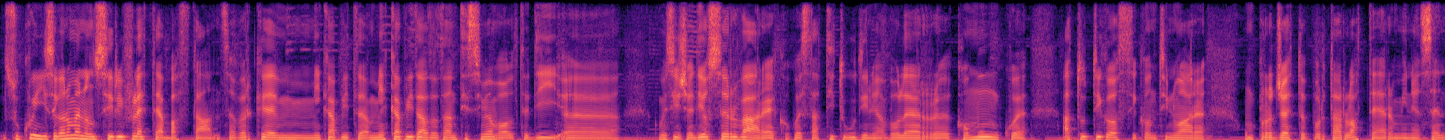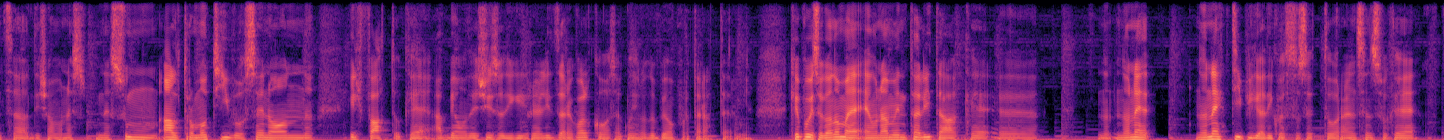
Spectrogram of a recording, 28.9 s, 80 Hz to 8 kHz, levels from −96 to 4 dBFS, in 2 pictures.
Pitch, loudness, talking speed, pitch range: 115 Hz, -24 LUFS, 170 wpm, 110-130 Hz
